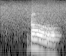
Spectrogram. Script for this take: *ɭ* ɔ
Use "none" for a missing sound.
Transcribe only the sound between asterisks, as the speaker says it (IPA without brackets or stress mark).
ɽ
